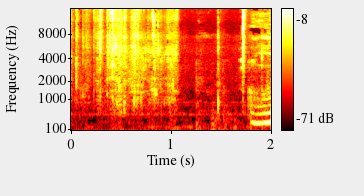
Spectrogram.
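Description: Clear cellophane sleeve crinkling and rustling in the hands as a packet of sticker sheets is picked up and handled, with a few light clicks; a woman says "oh" near the end.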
